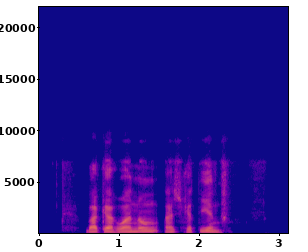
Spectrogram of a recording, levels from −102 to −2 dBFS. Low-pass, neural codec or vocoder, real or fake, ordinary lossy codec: 7.2 kHz; none; real; Opus, 24 kbps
